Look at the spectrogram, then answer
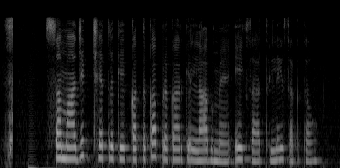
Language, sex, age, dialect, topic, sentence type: Chhattisgarhi, female, 36-40, Western/Budati/Khatahi, banking, question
